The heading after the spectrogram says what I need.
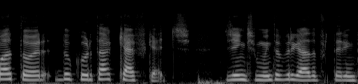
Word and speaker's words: Kafcat: E eu fui o diretor e também o roteirista do curta CAFCAT, né? Que essa é a pronúncia que eu envisionei, assim, que foi o projeto de segundo semestre.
